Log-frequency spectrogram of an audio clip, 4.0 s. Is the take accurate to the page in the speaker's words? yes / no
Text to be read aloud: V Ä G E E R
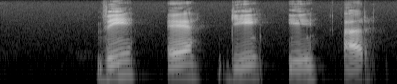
no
